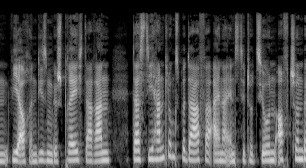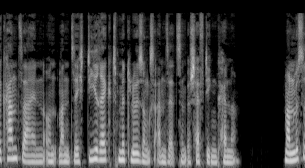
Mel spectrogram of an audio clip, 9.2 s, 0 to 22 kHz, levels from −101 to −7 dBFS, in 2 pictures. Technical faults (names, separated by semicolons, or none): none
